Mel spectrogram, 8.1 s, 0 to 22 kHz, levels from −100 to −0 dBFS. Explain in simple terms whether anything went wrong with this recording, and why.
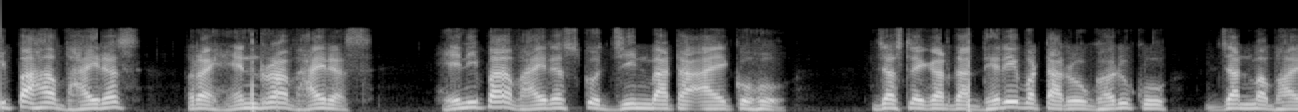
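Invalid numbers at full scale, at 1.57 s, just after "भाइरस र": a calculation produced impossible values, which were pushed to the loudest possible level. The affected block lasts under a millisecond, so it comes out as a single sharp bang.

A repeated buffer follows at 1.73 s, also just after "भाइरस र": fresh audio didn't arrive in time, so the playback device replayed the previous 5 ms chunk once more. The hard joins at the repeat make a brief click rather than an audible stutter.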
